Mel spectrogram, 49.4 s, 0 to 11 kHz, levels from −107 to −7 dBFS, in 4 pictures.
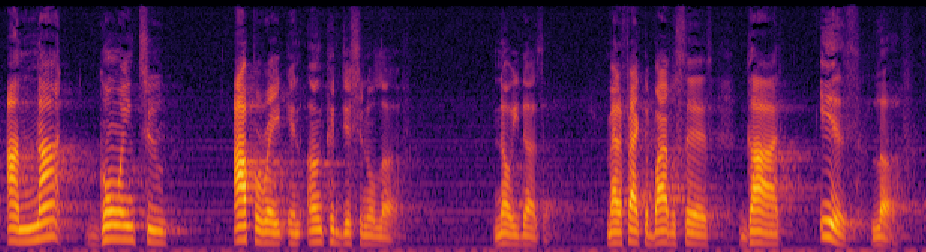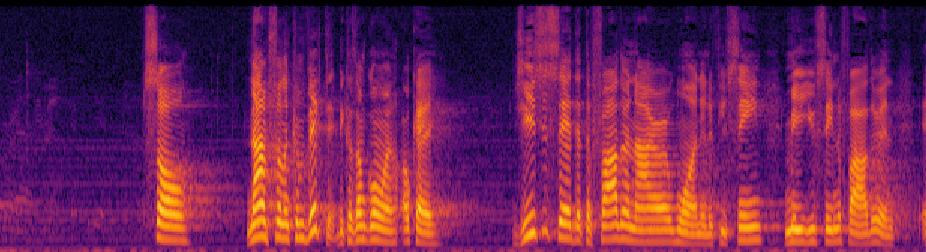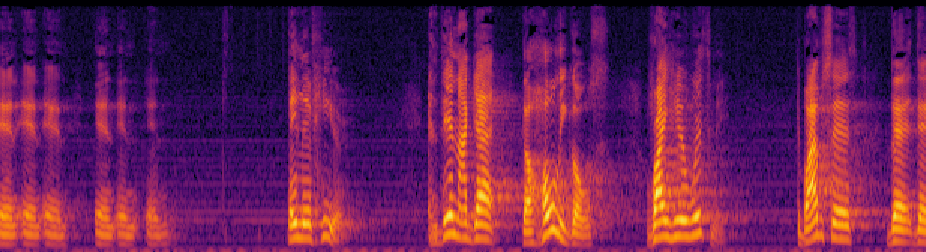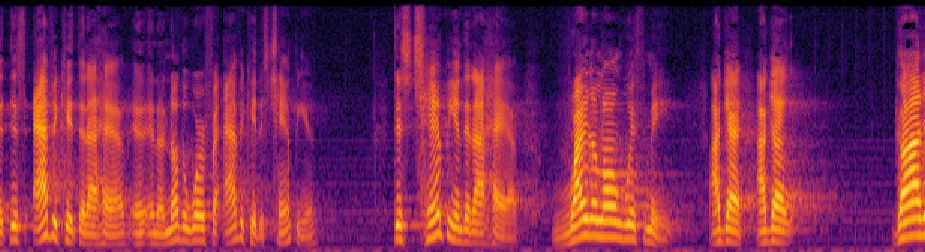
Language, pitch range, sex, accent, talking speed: English, 115-180 Hz, male, American, 120 wpm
